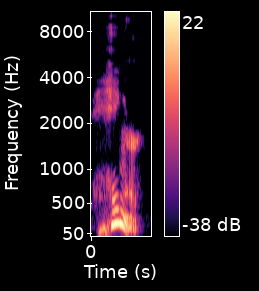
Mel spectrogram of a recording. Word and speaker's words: hanger: Remember hanger does not have a hard g sound.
